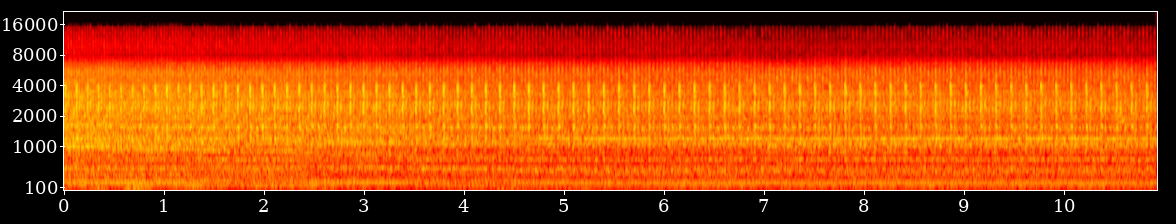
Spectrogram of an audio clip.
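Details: VW Polo Sedan CFNA engine, 105,000 km, cold start at 20 °C after sitting about 15 hours, before decarbonizing: steady light ticking about three knocks a second over cold idle, fading as it warms; cold-start piston knock.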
